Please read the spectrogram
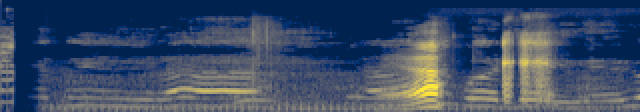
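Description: An elderly man singing unaccompanied in a drawn-out, wavering voice, with a loud rising note about two and a half seconds in.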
